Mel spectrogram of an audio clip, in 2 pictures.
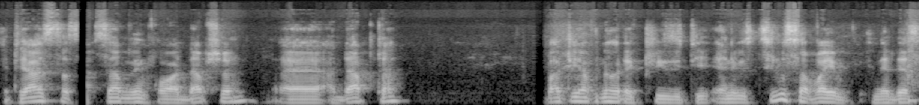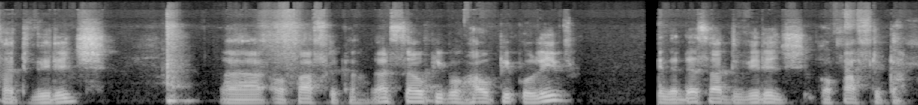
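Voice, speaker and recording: Man, Kenyan accent, low-pitched, halting casual chat, lots of fillers, phone stream. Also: a little mellow, slightly rough. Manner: hesitant, frequent "uh" fillers, repeats himself. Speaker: live streamer.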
